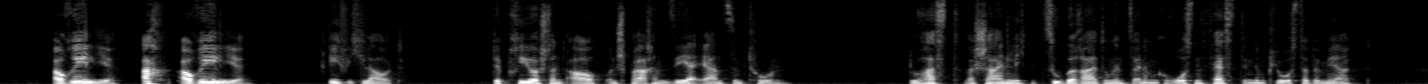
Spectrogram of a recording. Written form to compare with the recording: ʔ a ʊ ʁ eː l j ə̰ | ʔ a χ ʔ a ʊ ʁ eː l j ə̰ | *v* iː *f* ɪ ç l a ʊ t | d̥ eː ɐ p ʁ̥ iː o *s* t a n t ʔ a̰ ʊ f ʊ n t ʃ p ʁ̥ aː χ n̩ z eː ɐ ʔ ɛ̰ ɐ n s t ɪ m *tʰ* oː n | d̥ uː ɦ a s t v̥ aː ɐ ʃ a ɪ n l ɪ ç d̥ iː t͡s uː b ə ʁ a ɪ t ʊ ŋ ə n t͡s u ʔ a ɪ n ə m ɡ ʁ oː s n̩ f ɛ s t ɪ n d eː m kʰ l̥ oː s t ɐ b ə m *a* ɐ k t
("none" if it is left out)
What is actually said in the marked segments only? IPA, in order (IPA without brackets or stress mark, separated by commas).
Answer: ʁ, f, ʃ, tʰ, ɛ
